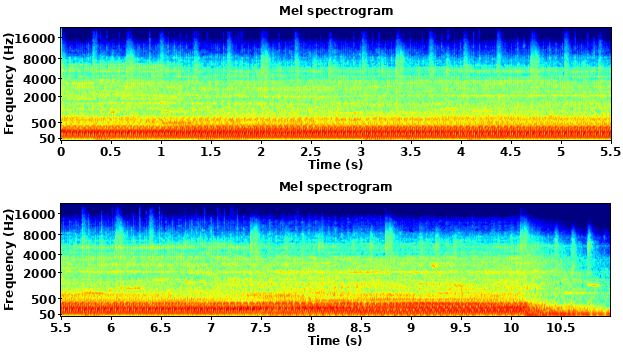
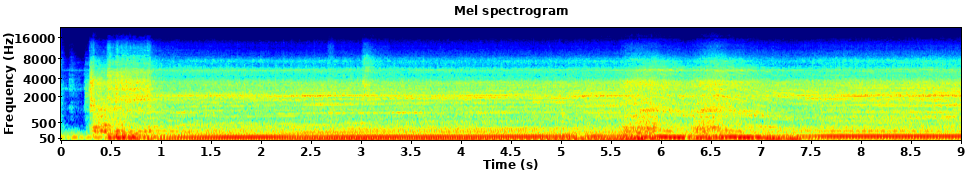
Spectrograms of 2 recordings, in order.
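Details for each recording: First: Kei truck after a cracked muffler was patched with muffler weld: very loud, raw, blatting exhaust at a steady idle until shutdown, because the exhaust pipe had not yet been bolted back on. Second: Kei car after its muffler was welded: the engine catches quickly and settles into an even, steady idle with no puffing, blowing or rattling from the exhaust. It sounds healthy.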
